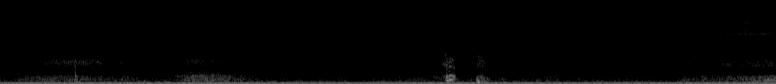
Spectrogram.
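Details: Sleeping adult male during REM sleep, with a mouth twitch, who later wakes himself up: soft, rough snoring breaths about every 1.5 seconds with two sharp snorts midway, over a low hum.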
